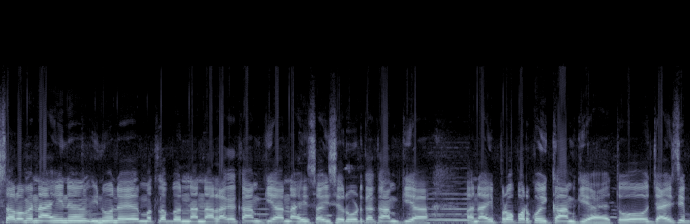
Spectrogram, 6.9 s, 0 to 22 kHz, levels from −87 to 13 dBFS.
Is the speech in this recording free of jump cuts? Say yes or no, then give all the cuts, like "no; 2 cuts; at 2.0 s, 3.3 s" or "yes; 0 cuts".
yes; 0 cuts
